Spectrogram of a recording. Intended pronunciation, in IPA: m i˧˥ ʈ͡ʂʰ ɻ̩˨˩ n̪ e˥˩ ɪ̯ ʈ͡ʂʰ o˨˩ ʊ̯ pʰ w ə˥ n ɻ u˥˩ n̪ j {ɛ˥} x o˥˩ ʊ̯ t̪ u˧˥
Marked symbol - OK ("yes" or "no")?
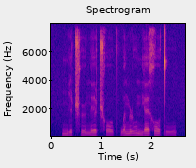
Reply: yes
